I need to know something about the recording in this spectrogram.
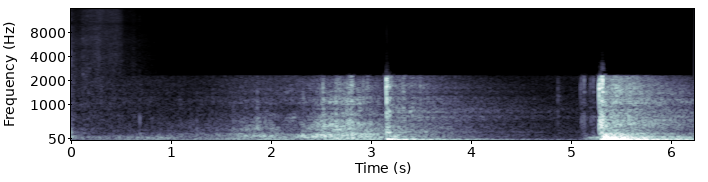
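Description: A fingerboard ollie on a tabletop played back in slow motion, so its sounds come out dull and drawn out. A building scrape of the board swells to a sharp click of the tail pop about three seconds in, and a louder low thud of the landing comes a little after five seconds and trails off.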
